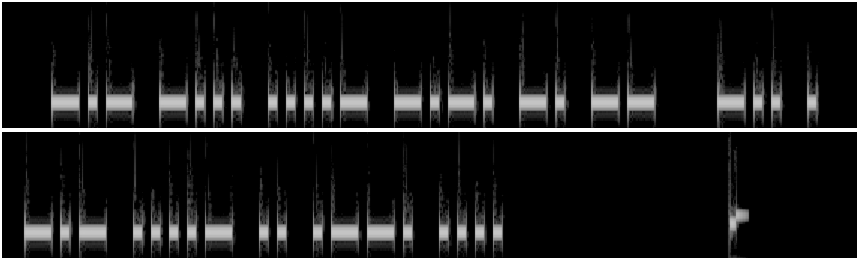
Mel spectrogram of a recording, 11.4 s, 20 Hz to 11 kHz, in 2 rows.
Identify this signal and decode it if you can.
Morse code, heard as a keyed tone, about 20 wpm, 700 Hz. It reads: KB4CNM DE K4IPH
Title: USA Callsign DE Callsign 20wpm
